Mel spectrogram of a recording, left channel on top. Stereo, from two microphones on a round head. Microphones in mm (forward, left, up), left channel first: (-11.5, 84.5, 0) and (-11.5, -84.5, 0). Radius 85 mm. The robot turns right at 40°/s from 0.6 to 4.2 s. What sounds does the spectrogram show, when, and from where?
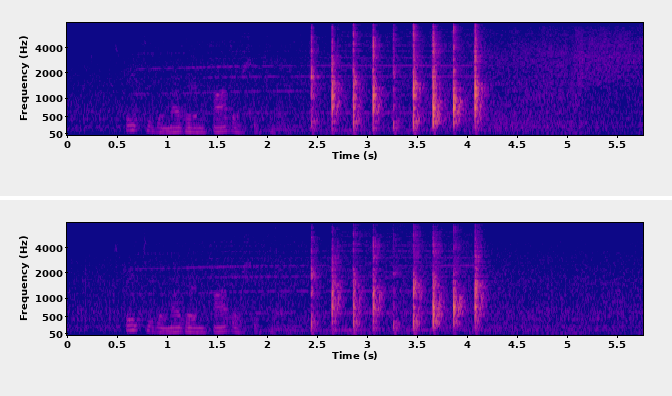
0.5 s a man speaking: 15° right (ahead or behind), 0.8 m; by 2.3 s 20° left (ahead or behind), 0.8 m
2.4 s a clap: 30° left (ahead or behind), 1.3 m; by 4.2 s 65° left (ahead or behind), 1.3 m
